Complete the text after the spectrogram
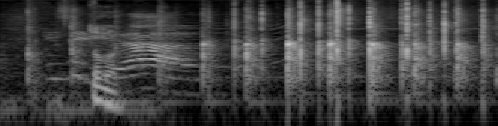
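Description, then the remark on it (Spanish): A short round of studio applause from a few people welcoming a guest, sharp quick claps building in a steady patter after a brief vocal exclamation at the start, with a voice running underneath. “con todos ustedes, un aplauso.”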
